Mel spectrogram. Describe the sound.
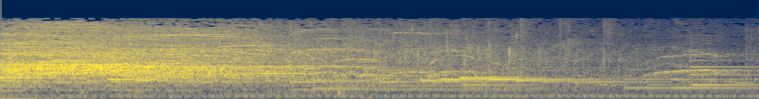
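A crowd of teenagers shouts loudly together in a burst of yelling and cheering that gradually fades, leaving scattered individual voices calling out toward the end.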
